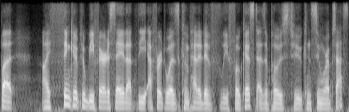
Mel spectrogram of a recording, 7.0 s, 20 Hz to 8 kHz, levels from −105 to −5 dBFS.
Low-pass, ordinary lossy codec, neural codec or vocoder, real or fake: 7.2 kHz; MP3, 64 kbps; codec, 16 kHz in and 24 kHz out, 0.9 kbps, LongCat-Audio-Codec, four codebook decoder; fake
